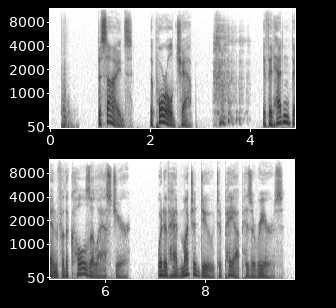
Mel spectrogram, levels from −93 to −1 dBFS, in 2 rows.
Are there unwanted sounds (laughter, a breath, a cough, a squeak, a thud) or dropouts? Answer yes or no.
yes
